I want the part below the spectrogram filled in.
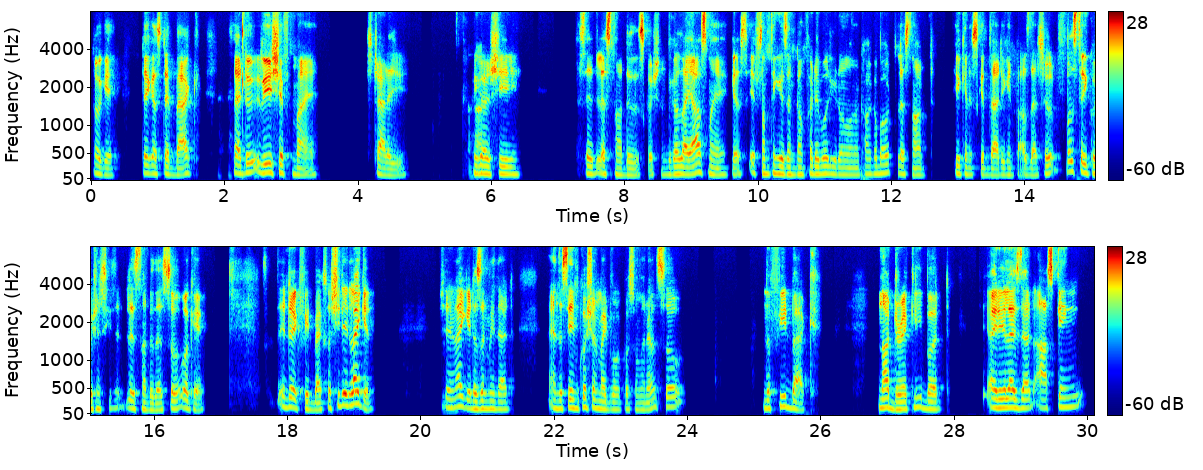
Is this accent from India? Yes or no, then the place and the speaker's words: yes; India; English is a second language; moved away as an adult; now in United States; when I was 14, growing up in India, we had our subjects, everything in English, but we didn't speak English.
